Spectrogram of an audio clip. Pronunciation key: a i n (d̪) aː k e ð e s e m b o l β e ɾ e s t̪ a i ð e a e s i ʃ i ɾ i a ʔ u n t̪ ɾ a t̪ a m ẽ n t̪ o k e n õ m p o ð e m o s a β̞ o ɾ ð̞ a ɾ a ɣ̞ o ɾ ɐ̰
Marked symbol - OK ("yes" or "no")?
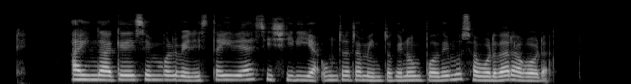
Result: yes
